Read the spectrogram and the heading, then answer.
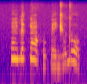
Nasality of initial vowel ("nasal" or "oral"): nasal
